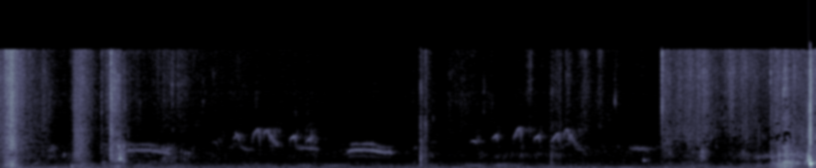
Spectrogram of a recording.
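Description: Near silence with faint, high bird chirps repeating through the middle of the stretch, and a few short rustles from hands working in the weeds near the start and around the middle.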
